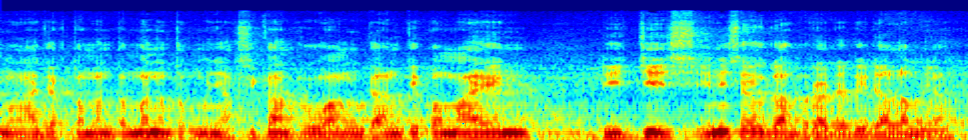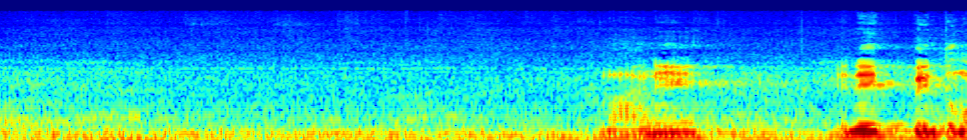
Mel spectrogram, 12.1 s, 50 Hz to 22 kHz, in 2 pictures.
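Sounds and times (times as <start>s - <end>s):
indoor room rumble: 0.0s - 12.0s
faint background voices: 5.7s - 11.4s.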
